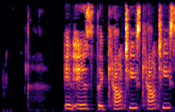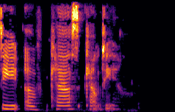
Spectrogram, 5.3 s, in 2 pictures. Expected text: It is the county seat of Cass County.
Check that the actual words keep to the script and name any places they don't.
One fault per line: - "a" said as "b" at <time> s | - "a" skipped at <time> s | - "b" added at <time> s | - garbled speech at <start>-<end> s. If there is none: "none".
- "county" added at 2.1 s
